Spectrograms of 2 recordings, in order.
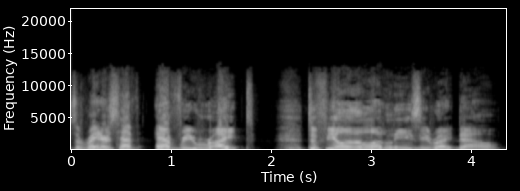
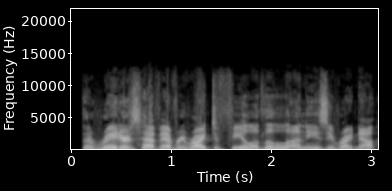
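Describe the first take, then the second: First: Higher, mock-prissy quote voice; mocking reading. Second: Said in the usual way. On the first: Host mocking a columnist's line, snide. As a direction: parrot her words snidely.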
